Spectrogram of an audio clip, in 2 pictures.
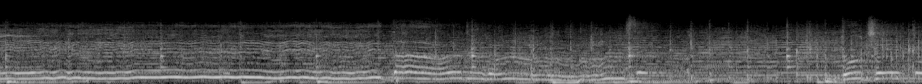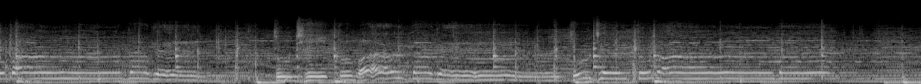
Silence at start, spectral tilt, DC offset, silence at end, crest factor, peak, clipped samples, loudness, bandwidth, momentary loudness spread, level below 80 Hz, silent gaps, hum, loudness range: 0 s; -6.5 dB/octave; under 0.1%; 0 s; 14 dB; -6 dBFS; under 0.1%; -22 LUFS; 9.8 kHz; 7 LU; -46 dBFS; none; none; 3 LU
